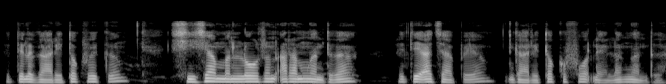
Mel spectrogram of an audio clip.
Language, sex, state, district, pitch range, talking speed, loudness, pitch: Wancho, male, Arunachal Pradesh, Longding, 110-130 Hz, 200 wpm, -21 LUFS, 125 Hz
